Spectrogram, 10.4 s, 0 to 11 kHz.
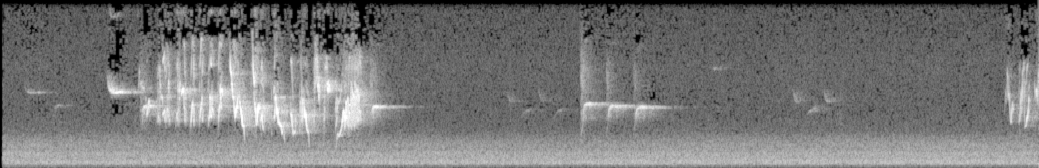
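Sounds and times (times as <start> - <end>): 
common chaffinch Fringilla coelebs song: 0.2 - 4.1, 5.0 - 7.3, 7.9 - 8.5, 10.0 - 10.3.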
